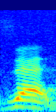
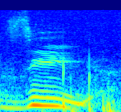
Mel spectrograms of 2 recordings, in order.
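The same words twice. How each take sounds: First: The letter is said as 'zed', non-American style. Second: The letter is said as 'zee', American style.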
